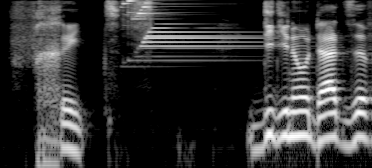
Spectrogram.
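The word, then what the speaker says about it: frites: french fries in French you will say Fritz Fritz you have to pronounce the r like the French do so freit did you know that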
